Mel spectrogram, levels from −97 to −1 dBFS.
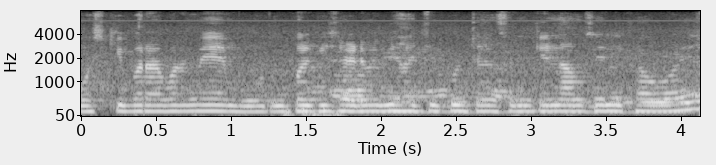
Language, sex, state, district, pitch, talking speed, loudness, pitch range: Hindi, female, Haryana, Charkhi Dadri, 165 Hz, 160 wpm, -16 LUFS, 160-170 Hz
